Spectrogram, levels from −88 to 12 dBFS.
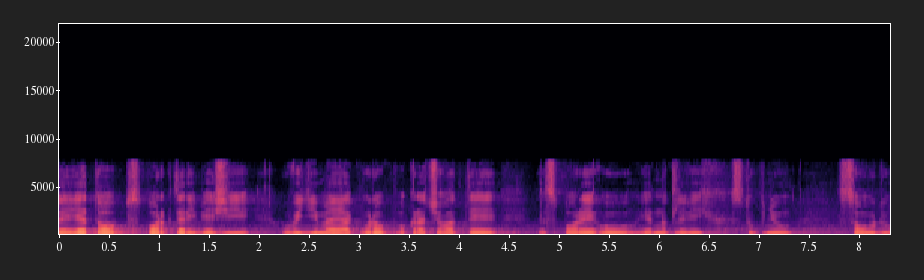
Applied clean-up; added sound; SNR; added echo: none; none; none; none.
